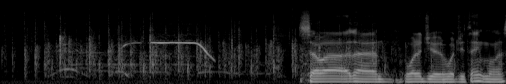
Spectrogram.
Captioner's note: whistling and cheering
